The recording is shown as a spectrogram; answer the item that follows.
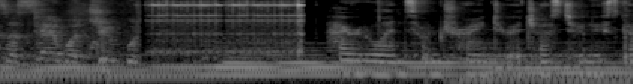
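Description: Background music with a voice over it. About a second in, a high electronic alarm tone rings steadily for about a second and cuts off suddenly, a wake-up alarm.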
